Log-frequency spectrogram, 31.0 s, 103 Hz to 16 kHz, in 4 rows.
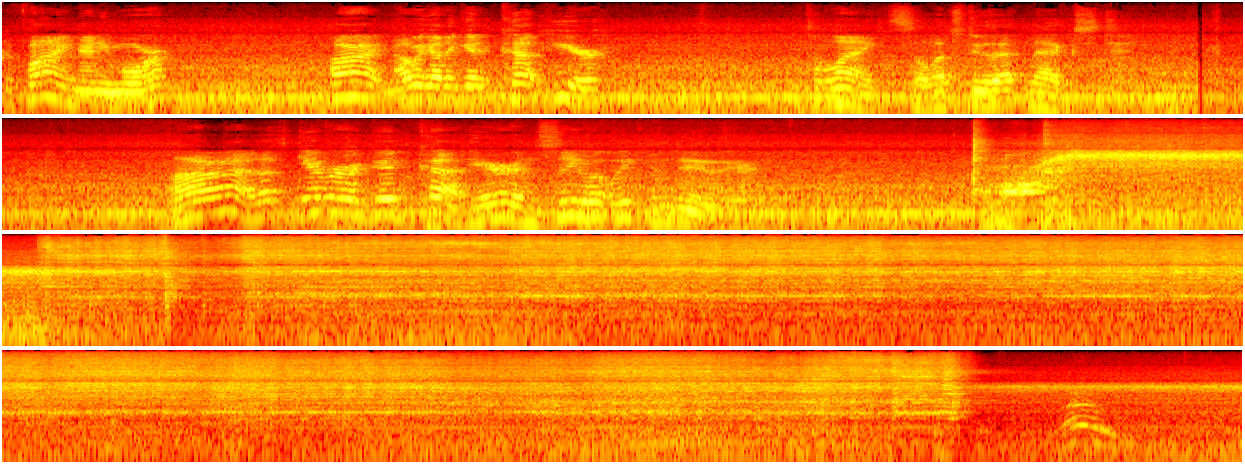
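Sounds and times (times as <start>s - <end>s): power saw cutting wood: 13.8s - 31.0s.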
